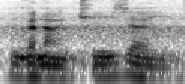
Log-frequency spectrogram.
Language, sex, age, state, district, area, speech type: Bodo, male, 45-60, Assam, Kokrajhar, rural, spontaneous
